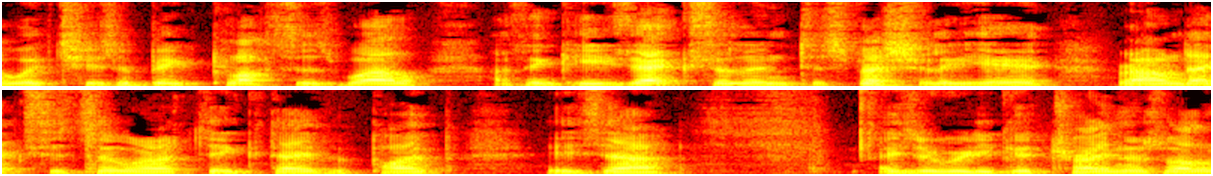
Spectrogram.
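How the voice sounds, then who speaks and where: A man's voice: on the low side, gravelly. A man with a Norfolk English accent, informally presenting a horse racing tips video in a conversational, upbeat, matter-of-fact way. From Norfolk, England.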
